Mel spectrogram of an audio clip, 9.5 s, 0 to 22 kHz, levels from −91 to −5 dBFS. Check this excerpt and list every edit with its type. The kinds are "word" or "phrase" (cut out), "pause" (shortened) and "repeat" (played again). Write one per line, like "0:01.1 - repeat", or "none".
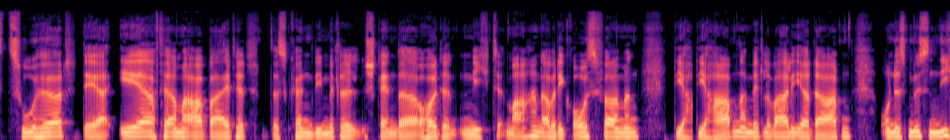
0:01.6 - phrase
0:06.9 - repeat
